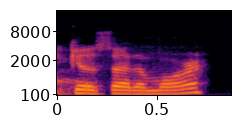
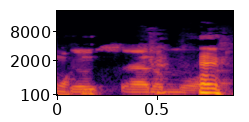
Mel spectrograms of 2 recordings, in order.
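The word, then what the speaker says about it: Meiko Satomura: Mako Satomura. – Yes, thank you. – Mako Satomura.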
